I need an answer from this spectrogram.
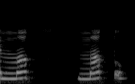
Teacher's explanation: यहां पे कलकला करेंगे मक मक पूरी इसकी साउंड निकलेगी इको वाली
